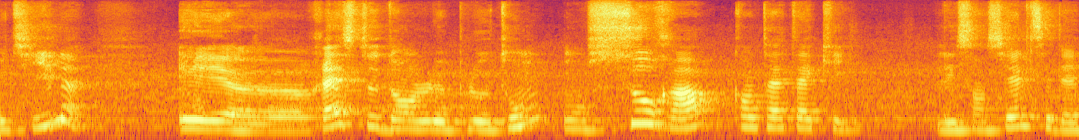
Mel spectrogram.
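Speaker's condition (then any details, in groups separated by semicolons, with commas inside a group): No condition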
